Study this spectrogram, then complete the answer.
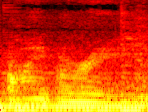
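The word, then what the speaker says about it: Bibury: But if you remember bye-bye Bibery, it should help you out there.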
